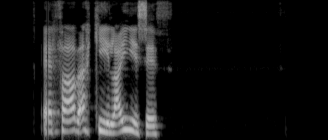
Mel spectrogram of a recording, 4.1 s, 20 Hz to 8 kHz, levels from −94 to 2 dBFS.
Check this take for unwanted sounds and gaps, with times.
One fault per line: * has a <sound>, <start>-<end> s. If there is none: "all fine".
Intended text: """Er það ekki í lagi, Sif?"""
all fine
